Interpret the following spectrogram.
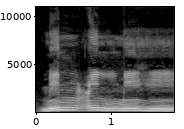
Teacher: আইদিহিম ওয়া মা খালফাহুম ওয়ালা ইউহিতুনা বিশাইইম মিন ইলমিহি ইল্লা বিমা শাআ। এখানে মিন কখনোই গুণনা করবেন না, এখানে নুন সাকিনের পর আইন এসেছে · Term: স্পষ্ট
